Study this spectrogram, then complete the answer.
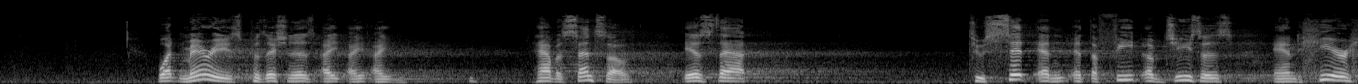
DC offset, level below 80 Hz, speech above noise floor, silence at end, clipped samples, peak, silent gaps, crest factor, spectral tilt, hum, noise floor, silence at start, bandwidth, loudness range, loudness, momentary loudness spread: under 0.1%; -62 dBFS; 32 dB; 0 s; under 0.1%; -4 dBFS; none; 20 dB; -5.5 dB/octave; none; -53 dBFS; 1.6 s; 11.5 kHz; 4 LU; -22 LUFS; 22 LU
